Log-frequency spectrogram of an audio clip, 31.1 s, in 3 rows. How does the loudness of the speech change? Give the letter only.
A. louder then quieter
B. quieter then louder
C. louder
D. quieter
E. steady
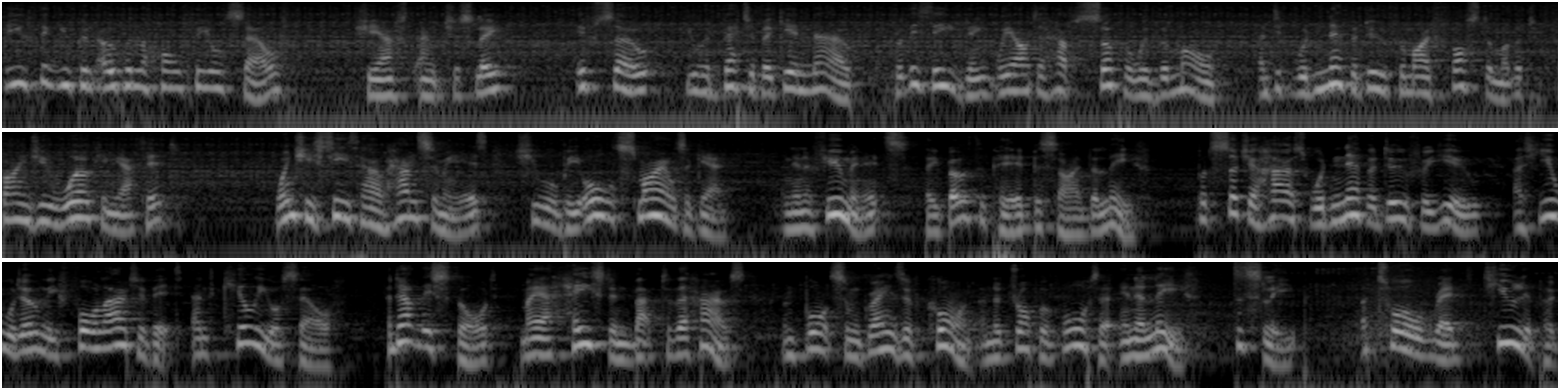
E.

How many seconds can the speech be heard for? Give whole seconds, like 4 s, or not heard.
31 s.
